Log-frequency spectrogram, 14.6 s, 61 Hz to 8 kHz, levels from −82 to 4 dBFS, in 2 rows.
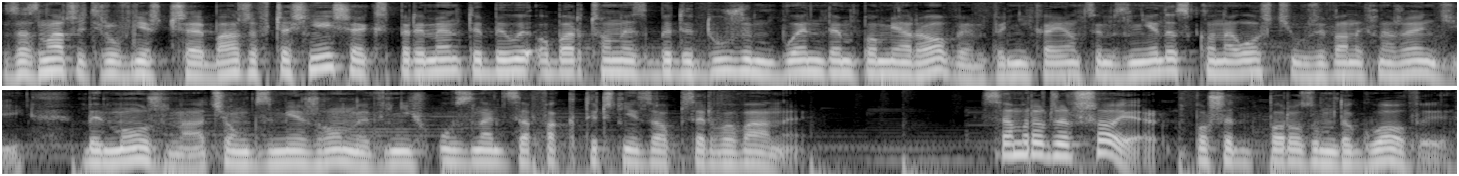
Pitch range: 115-155 Hz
